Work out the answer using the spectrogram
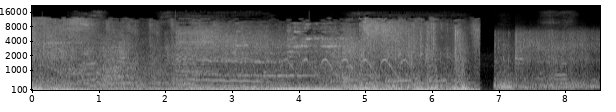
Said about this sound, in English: Crash, crash, crash! Roger that! What is your location and what have you actually crashed into?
